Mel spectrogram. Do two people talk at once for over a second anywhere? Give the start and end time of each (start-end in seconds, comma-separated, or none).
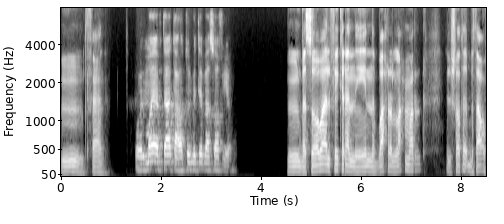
none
